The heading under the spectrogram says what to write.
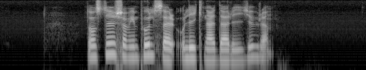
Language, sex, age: Swedish, female, 26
